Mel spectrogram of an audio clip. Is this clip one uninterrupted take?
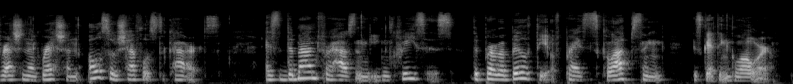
yes; 0 cuts

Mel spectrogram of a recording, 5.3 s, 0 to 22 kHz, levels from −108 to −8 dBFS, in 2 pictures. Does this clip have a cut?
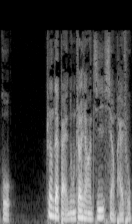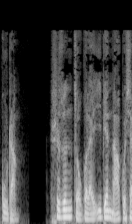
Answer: no; 0 cuts

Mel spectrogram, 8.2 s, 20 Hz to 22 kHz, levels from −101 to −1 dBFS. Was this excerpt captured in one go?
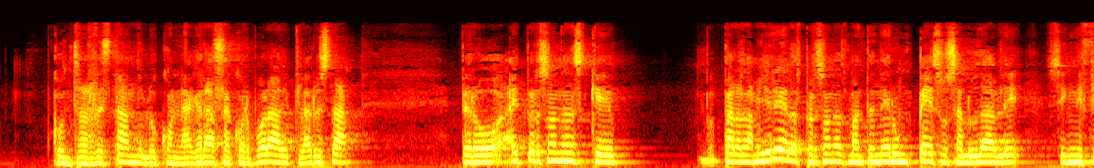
no; 1 cut; at 2.2 s

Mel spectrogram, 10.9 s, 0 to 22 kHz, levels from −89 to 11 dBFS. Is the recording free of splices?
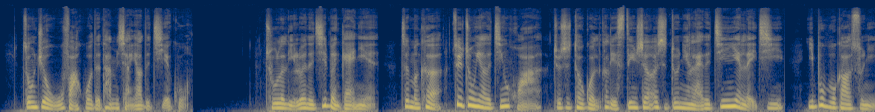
no; 1 cut; at 3.2 s

